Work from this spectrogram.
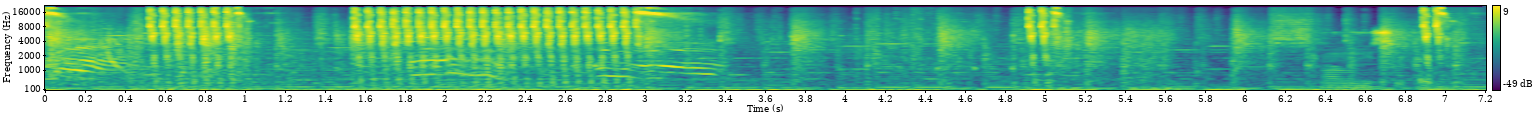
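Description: Dense, continuous gunfire from a GTA V Online shootout during a farmhouse raid, with overlapping bursts and rapid automatic fire under constant game noise, while a voice talks over parts of it.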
